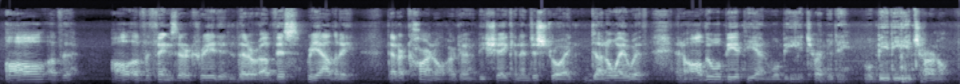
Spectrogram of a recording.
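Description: A slightly hoarse man teaching from the Bible informally, fervent and building to near-shouting emphasis. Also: on the low side, steady tone, moderate pace, slight background noise, low-quality recording.

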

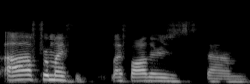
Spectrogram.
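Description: A man's voice: a little high, expressive, takes it slowly, no room sound. A young man from Spain, a startup founder speaking as an interview guest, hesitant and reflective, often restarting his phrases. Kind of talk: casual interview talk. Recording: dull lo-fi sound.

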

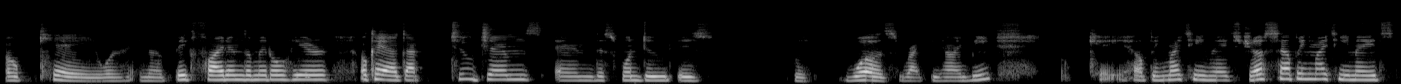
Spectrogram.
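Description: Slow-talking young woman with a cold. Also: medium pitch, mellow, no room sound, lo-fi sound. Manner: chatty, narrates each move. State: nasal from a cold. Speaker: gaming podcaster. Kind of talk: live gameplay commentary.

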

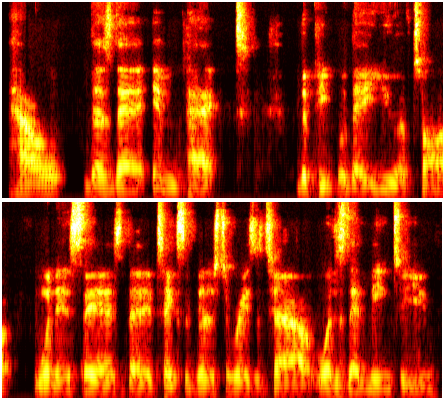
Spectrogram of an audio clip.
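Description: A man's voice: low-pitched, fairly even intonation, a little slow, fairly bright tone, breathy edge, low-quality recording. A man interviewing a guest, asking questions in a friendly, affirming way with frequent "mm-hmm" and "okay".

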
